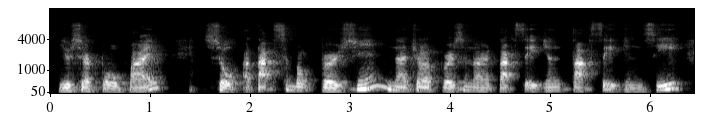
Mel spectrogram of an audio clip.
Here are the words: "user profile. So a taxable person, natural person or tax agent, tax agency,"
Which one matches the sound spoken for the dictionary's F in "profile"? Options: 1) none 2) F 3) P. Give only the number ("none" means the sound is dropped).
3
